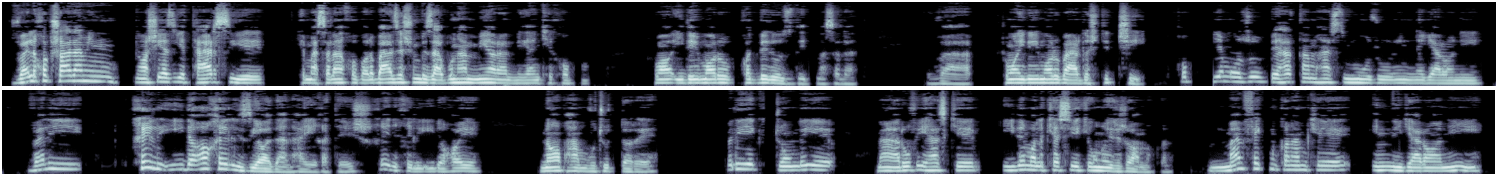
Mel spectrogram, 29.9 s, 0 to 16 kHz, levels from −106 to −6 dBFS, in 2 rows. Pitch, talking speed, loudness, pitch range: 150 Hz, 160 wpm, -20 LUFS, 130-180 Hz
